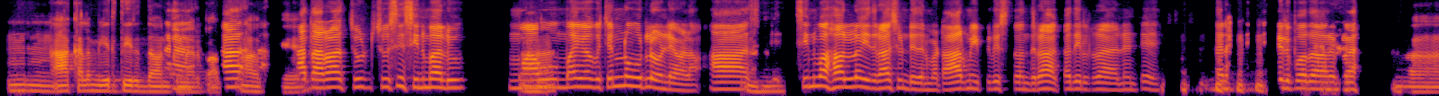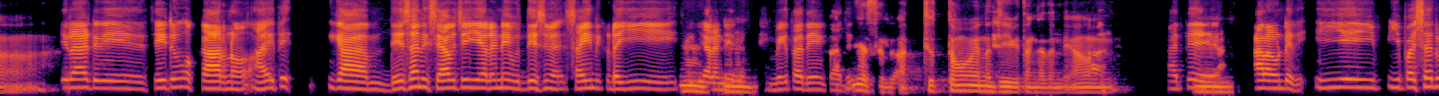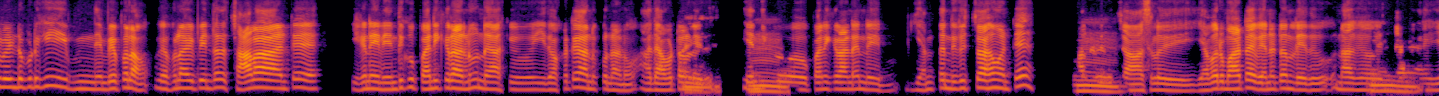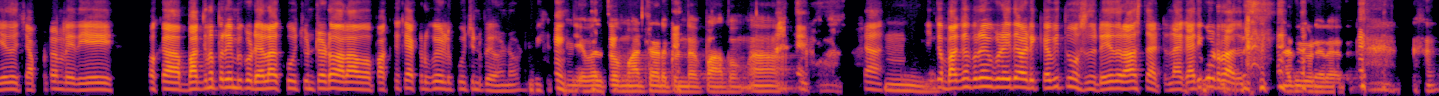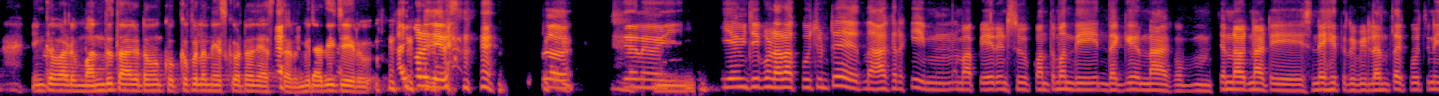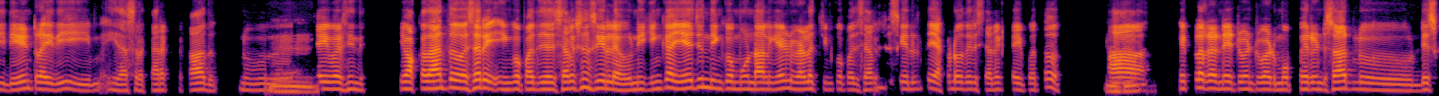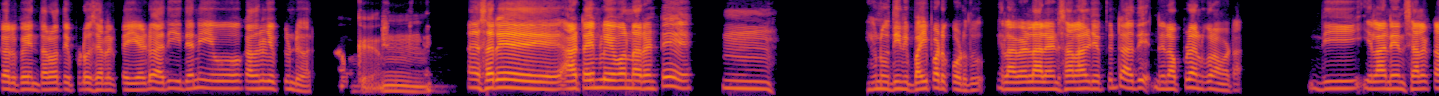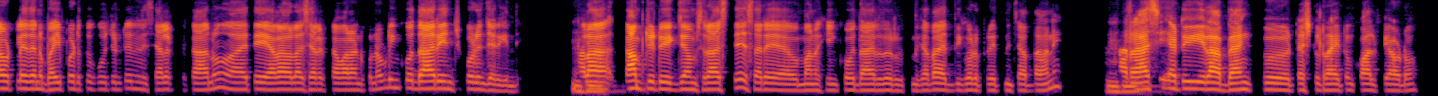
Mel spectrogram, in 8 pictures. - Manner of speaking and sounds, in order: other background noise; in English: "హాల్‌లో"; in English: "ఆర్మీ"; laugh; giggle; giggle; laugh; laugh; giggle; laugh; laughing while speaking: "అది కూడా చేయ్"; in English: "సో"; laugh; in English: "పేరెంట్స్"; in English: "కరక్ట్"; in English: "సెలక్షన్స్‌కెళ్ళావు"; in English: "సెలక్షన్స్‌కెళ్తే"; in English: "డిస్‌క్వాలిఫై"; in English: "సెలెక్ట్"; in English: "కాంపిటిటివ్ ఎగ్జామ్స్"; in English: "క్వాలిఫై"
- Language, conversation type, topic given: Telugu, podcast, విఫలాన్ని పాఠంగా మార్చుకోవడానికి మీరు ముందుగా తీసుకునే చిన్న అడుగు ఏది?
